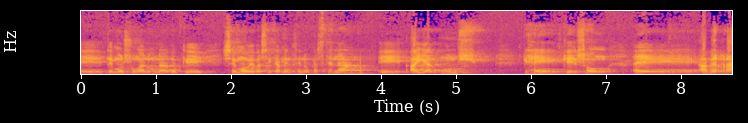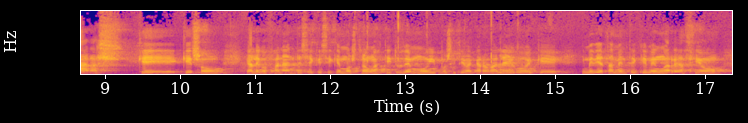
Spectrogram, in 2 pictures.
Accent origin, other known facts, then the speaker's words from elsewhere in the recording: Galicia, Spain; son esquizofrenias que existen aquí entre nós galegos na nosa terra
